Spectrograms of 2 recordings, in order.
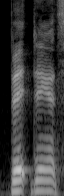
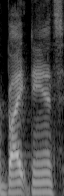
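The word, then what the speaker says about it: ByteDance: here not very accurate bit dance or bite dance is uh because it's pronounced both ways he calls it bite dance a lot of people call it bit dance um the thing is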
